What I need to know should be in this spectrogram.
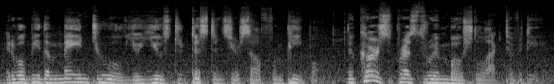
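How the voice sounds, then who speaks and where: A man's voice: low voice, wildly swooping pitch, brisk, vocal fry, background noise, exaggerated voice. An actor playing a stern, jaded military sergeant in a game, cold, contemptuous and authoritative as he drills a recruit. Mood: instructive, stern. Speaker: game character voice. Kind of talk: scripted game dialogue.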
